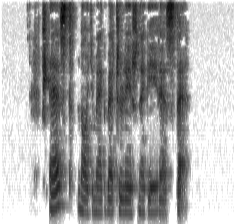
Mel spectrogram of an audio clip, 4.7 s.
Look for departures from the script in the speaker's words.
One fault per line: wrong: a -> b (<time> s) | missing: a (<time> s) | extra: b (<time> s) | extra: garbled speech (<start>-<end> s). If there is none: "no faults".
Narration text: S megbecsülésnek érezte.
extra: ezt nagy (0.9 s)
